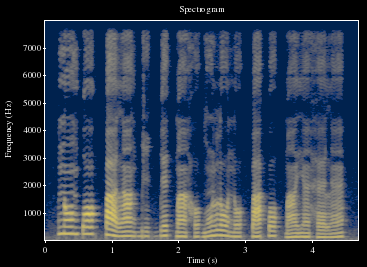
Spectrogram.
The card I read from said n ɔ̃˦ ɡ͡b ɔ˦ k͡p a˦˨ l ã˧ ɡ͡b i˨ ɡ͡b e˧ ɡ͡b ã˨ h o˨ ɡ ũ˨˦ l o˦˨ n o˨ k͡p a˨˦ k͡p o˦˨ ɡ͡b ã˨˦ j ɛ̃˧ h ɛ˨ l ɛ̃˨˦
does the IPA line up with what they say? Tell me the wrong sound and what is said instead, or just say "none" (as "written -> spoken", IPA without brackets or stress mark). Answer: none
